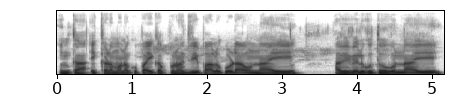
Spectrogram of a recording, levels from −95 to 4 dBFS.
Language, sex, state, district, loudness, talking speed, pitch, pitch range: Telugu, male, Telangana, Hyderabad, -13 LUFS, 115 wpm, 135 Hz, 130-140 Hz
